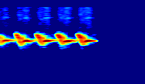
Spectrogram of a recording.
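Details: European greenfinch tutor song for educating captive birds: five quick linked notes, each dipping then holding a bright steady whistle, in one continuous second-long run.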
